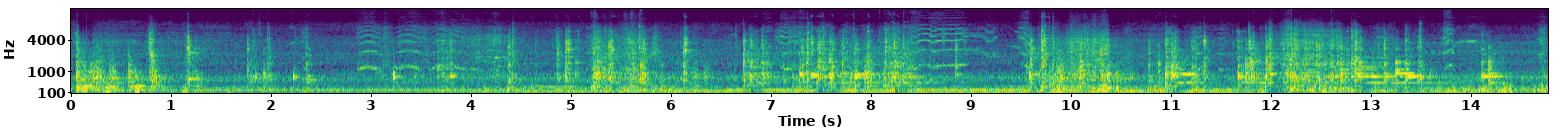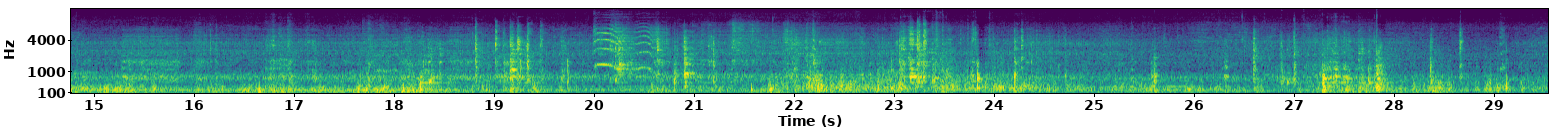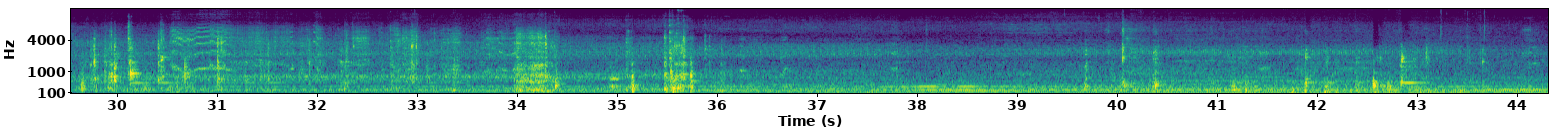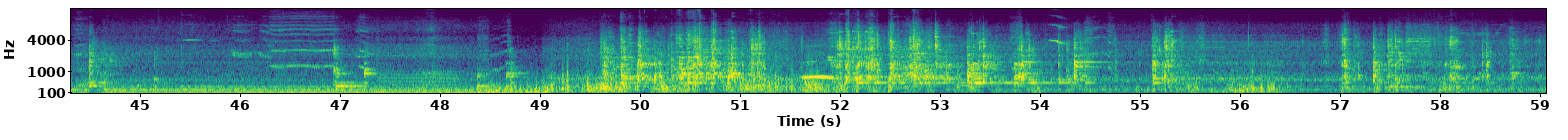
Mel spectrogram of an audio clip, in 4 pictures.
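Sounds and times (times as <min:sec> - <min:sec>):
concrete scraping and clanking: 0:00.0 - 0:22.4, 0:39.5 - 0:59.0
heavy machine engine running: 0:00.0 - 0:59.0.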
